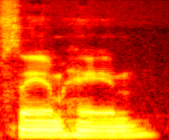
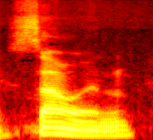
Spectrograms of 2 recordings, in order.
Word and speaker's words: Samhain: if you're not familiar it's not samhain people will murder you over that pronunciation just going to warn you sauen mh is generally in irish i get it because irish lesson why not mh is generally silent-ish when you're like reading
